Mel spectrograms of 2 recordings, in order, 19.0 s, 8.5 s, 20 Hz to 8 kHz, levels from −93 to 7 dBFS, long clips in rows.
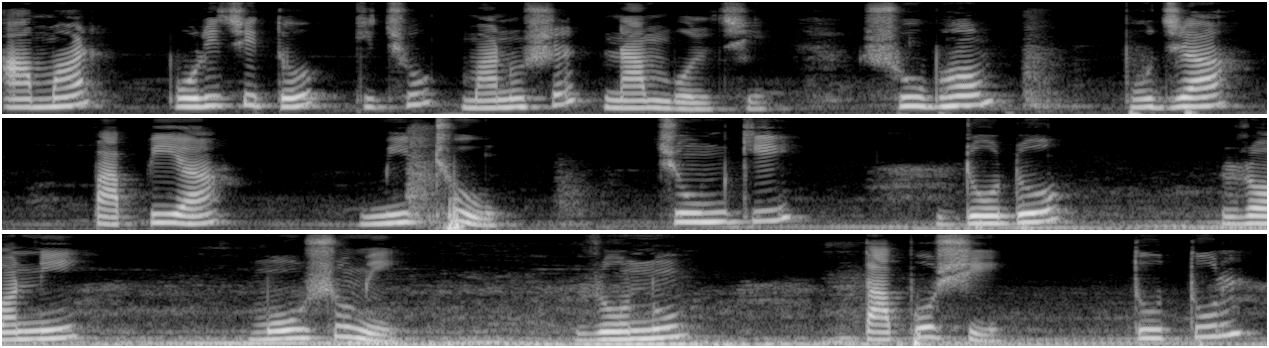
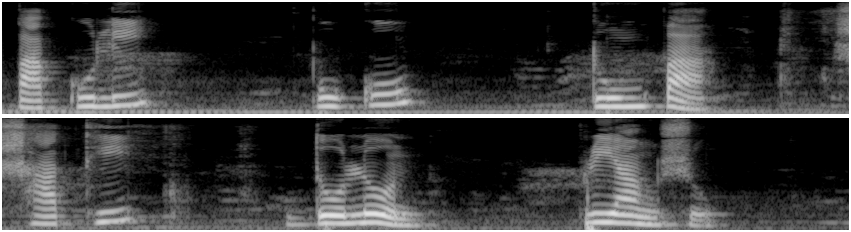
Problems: continuous background conversations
